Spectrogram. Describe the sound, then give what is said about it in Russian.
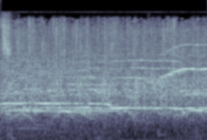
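A loud applause sound effect: a burst of crowd applause, dense and steady clapping throughout, with faint thin whistling tones riding above it and no one speaking. “Да не стоит аплодисмент, боже мой, да, спасибо большое.”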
